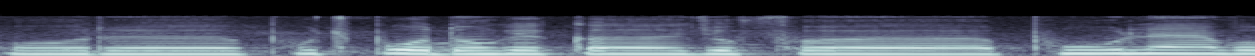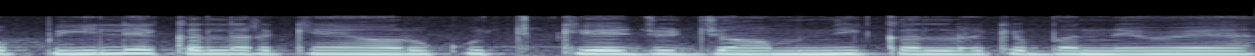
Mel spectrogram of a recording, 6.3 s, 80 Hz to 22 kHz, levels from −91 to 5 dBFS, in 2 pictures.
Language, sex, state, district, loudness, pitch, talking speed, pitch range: Hindi, female, Delhi, New Delhi, -13 LUFS, 205 Hz, 210 wpm, 200-215 Hz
